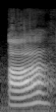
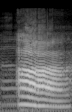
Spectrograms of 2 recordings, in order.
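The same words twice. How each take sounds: First: It is said as if doubting. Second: It is said tired, with no energy. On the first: "I would say like you are doubting lah" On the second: "say it as if you're dying. As if you're no energy"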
